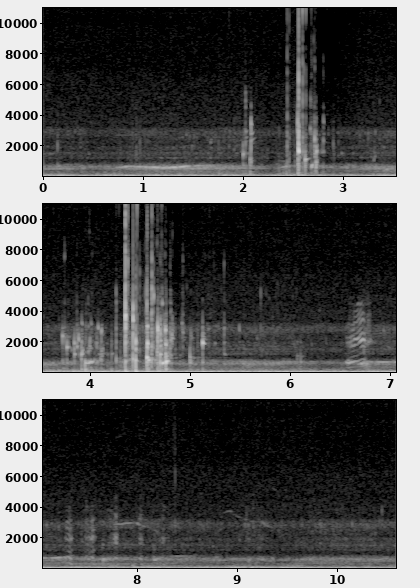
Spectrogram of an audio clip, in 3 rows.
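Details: Whales spy-hopping around a boat in a classic mugging, recorded underwater on the 7:30 whale watch, 2-21-19. A smooth mid-pitched moan, then loud broadband knocks and splashes, then another brief rising tone over steady low rumble.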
